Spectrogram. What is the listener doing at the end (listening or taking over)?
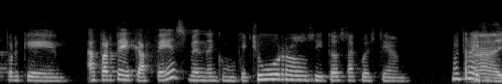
taking over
